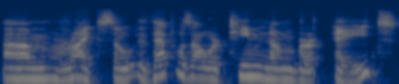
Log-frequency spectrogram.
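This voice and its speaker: A man moderating an online school video meeting, relaxed and chatty, with many fillers and small laughs. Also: on the high side, takes it slowly. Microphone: video call.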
